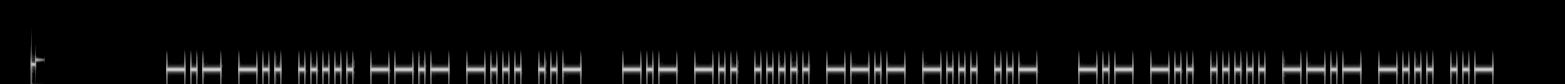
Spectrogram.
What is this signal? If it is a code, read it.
Morse code, heard as a keyed tone, about 20 wpm, 700 Hz. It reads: KD5QBU KD5QBU KD5QBU
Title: USA Call Signs Repeated 3x 20wpm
